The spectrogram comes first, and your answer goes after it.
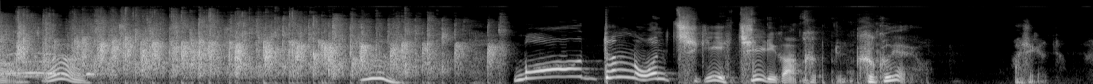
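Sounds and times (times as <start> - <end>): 
audience applause: 0.0 - 5.1
speech: 5.9 - 9.2, 10.2 - 10.5.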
